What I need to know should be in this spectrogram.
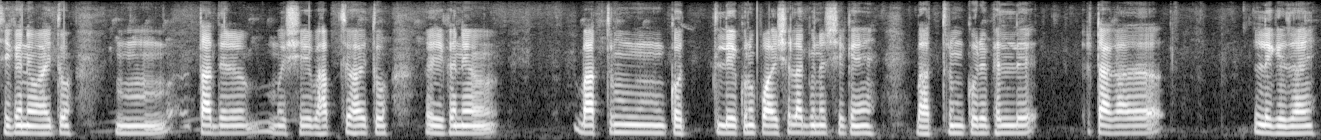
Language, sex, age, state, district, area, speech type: Bengali, male, 30-45, West Bengal, Birbhum, urban, spontaneous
